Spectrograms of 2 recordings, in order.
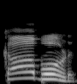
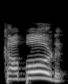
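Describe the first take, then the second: First: The first vowel is drawn out long. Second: The first vowel is short and quick.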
